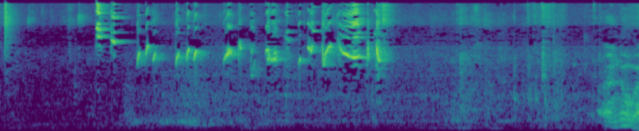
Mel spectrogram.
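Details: Blind European goldfinch with beak almost closed delivers a lively string of high chirps, trills and buzzy twitters for about three seconds over steady background hiss, then a voice begins.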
